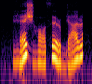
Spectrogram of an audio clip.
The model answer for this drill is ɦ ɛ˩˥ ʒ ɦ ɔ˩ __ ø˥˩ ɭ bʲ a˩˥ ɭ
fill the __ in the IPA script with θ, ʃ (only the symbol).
θ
